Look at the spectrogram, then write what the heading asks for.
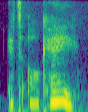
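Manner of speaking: whispered, gentle reassurance; soothing whisper. Retold or imitated. Wife comforting her guilty husband, a soft whisper. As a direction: whisper it to calm him down.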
